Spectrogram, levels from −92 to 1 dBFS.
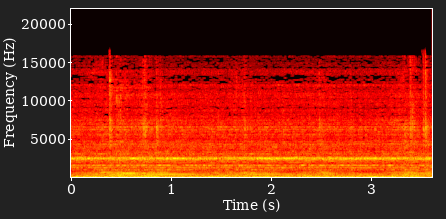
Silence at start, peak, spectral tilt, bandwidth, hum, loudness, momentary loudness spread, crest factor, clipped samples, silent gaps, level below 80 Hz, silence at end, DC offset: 0 s; -12 dBFS; -3.5 dB/octave; 16 kHz; none; -26 LUFS; 2 LU; 14 dB; under 0.1%; none; -34 dBFS; 0 s; under 0.1%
